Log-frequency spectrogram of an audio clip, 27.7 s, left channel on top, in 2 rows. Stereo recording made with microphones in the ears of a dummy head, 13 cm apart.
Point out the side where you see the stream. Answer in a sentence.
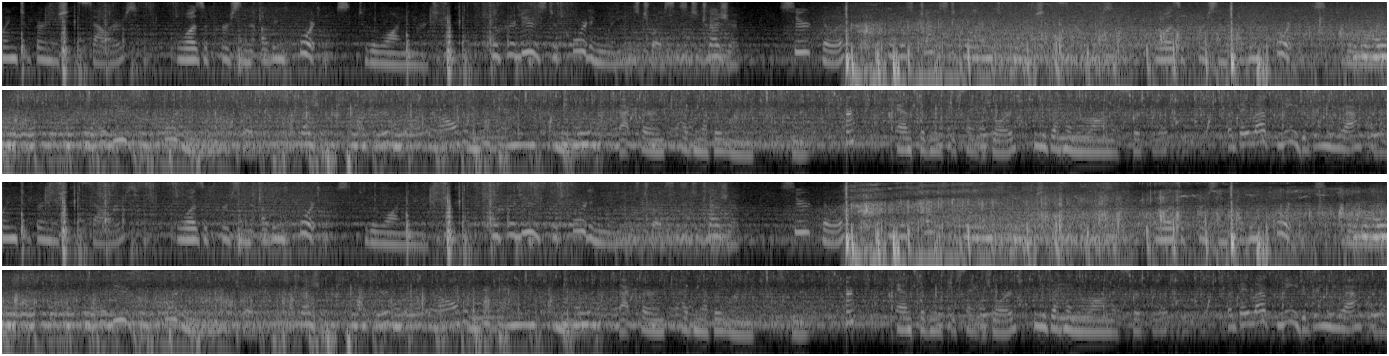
In this clip you hear the stream on the left.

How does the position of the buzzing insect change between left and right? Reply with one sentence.
In this clip you hear the buzzing insect go from the right side to the left.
